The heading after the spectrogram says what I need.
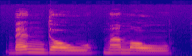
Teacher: In some regions of Poland, usually on southern East, people pronounce this letter at the end as O.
